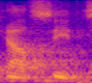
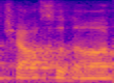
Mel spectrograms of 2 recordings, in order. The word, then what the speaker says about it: Chalcedon: And so what happened was that the Council of Chalcedon, sometimes you hear it pronounced Chalcedon or Chalcedon, either way is fine.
